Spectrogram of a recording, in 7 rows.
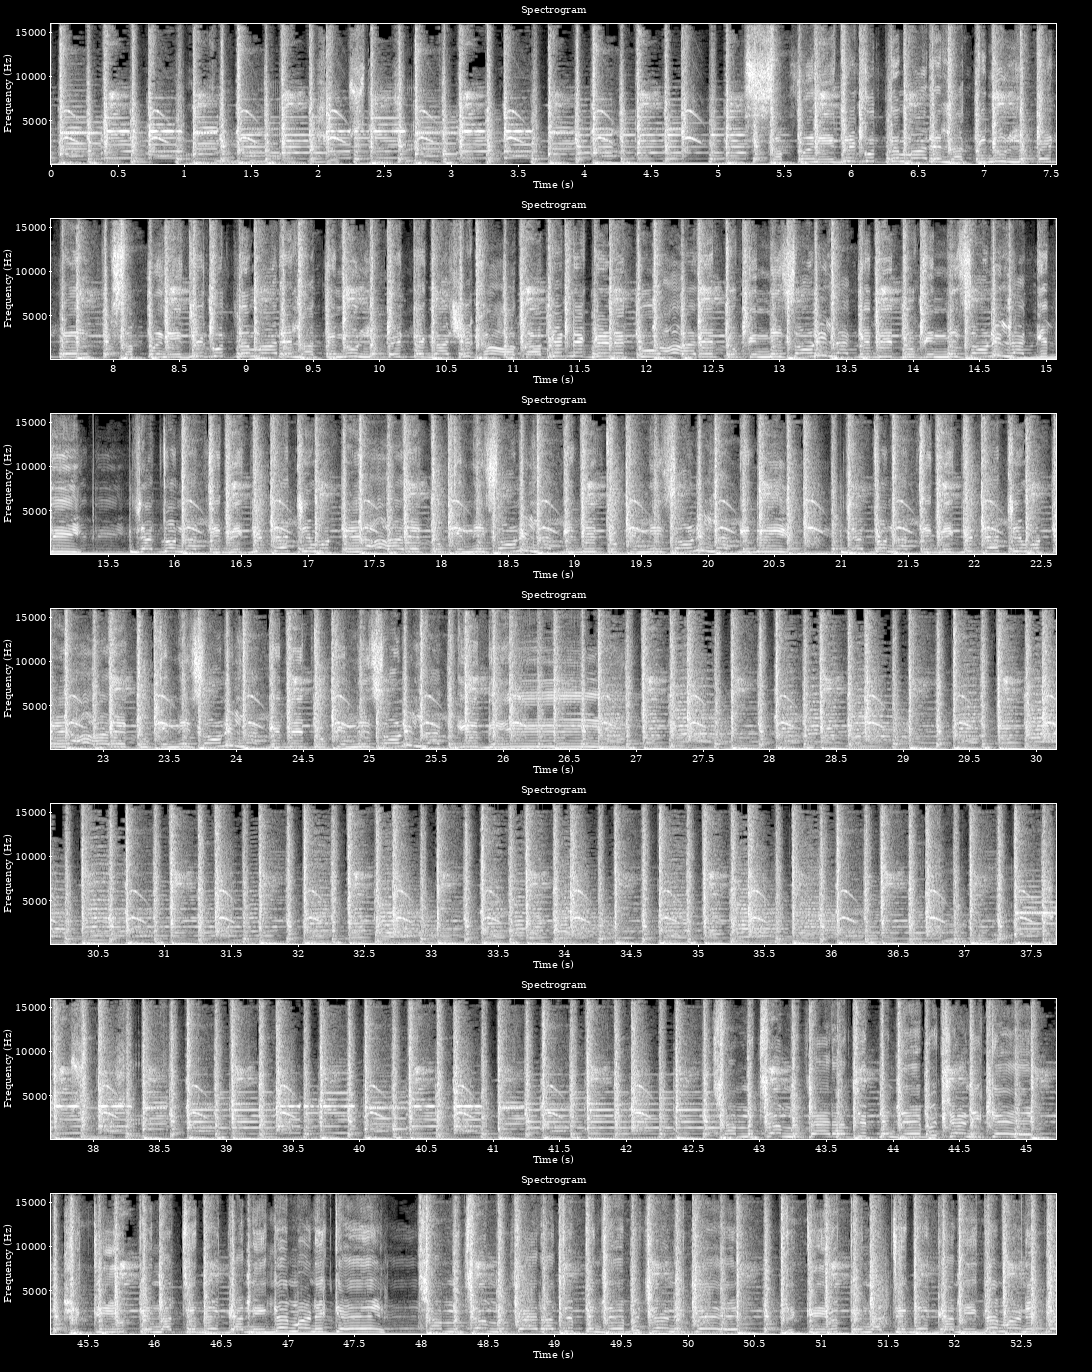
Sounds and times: Music: 0.0s - 52.7s.

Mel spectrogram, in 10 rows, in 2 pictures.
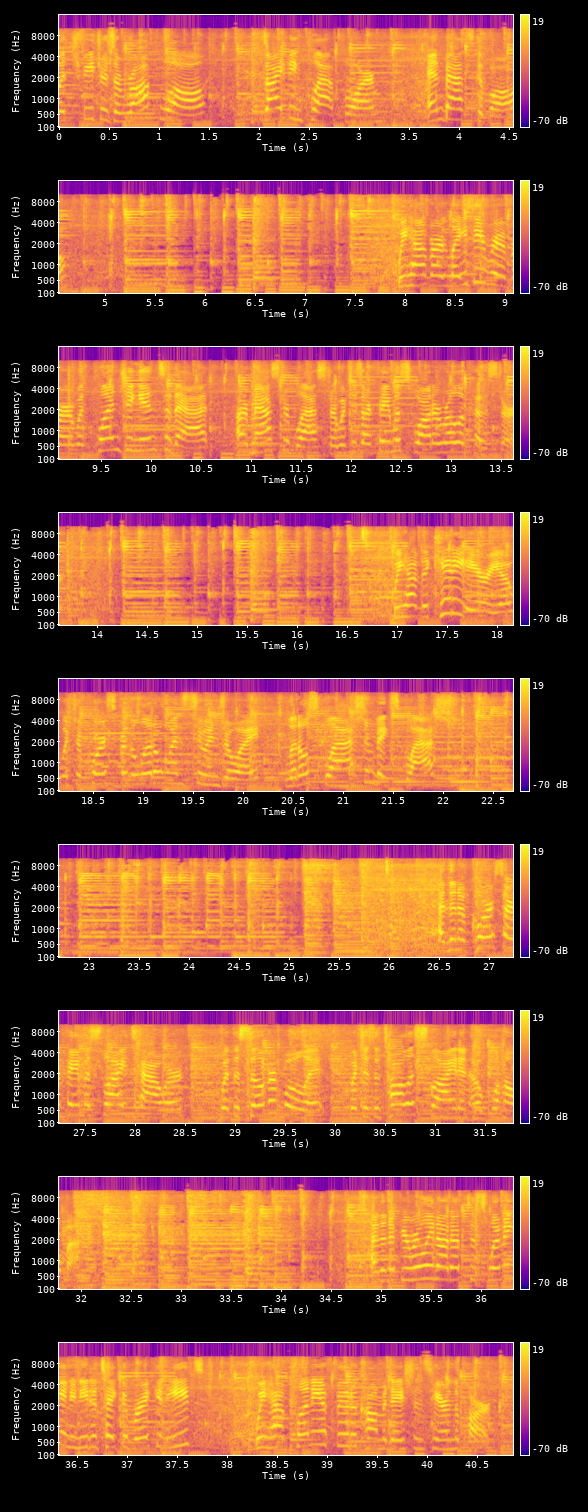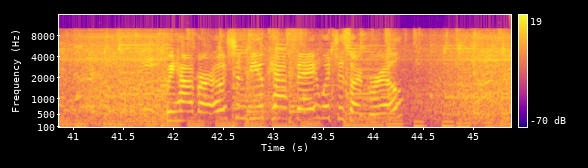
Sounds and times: Speech: 0.0s - 4.6s, 7.9s - 13.7s, 17.0s - 22.1s, 26.5s - 32.1s, 34.9s - 40.8s, 41.9s - 44.3s
Music: 0.0s - 45.3s.

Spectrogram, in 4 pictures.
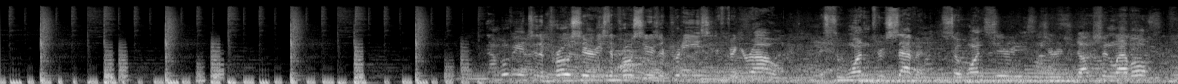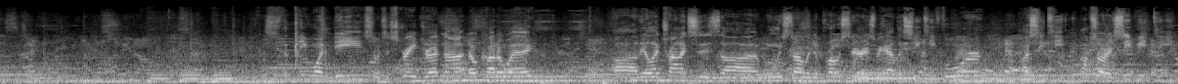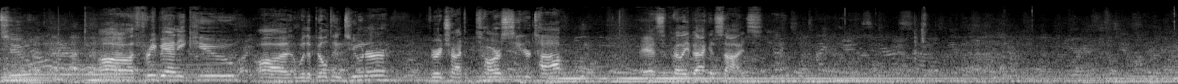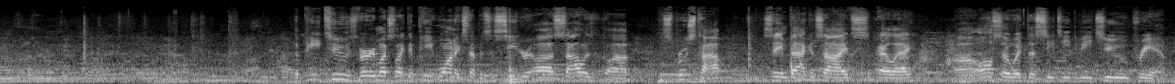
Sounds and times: Strum: 3.6s - 25.8s, 27.6s - 44.0s
Speech: 4.8s - 13.8s, 14.4s - 47.0s.

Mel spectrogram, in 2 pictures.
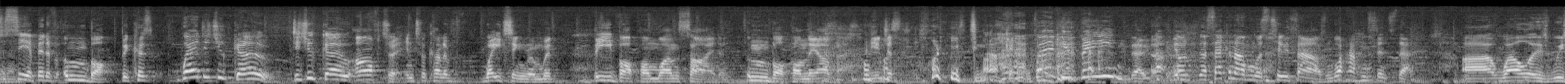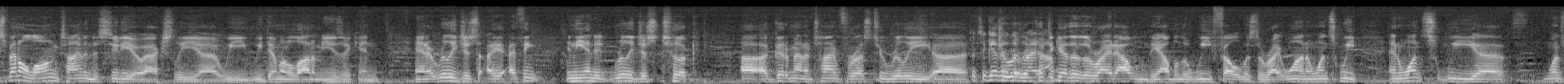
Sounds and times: Music: 0.0s - 31.2s
Speech: 0.0s - 31.2s.

